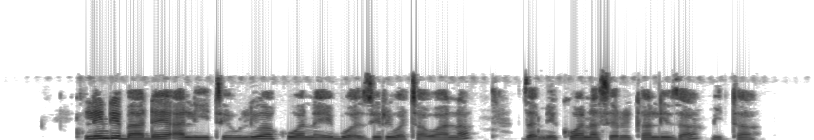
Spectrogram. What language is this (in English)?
Swahili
